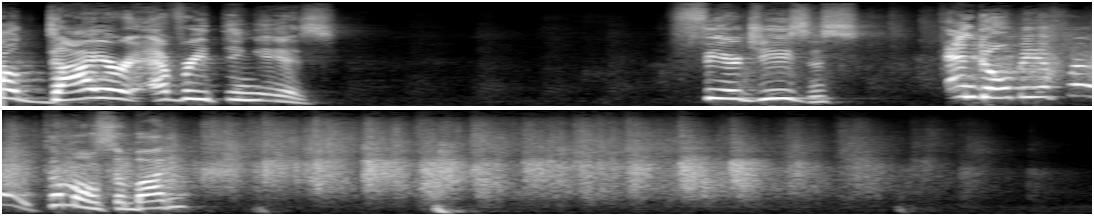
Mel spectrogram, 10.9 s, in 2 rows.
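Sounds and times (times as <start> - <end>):
speech: 0.0 - 1.7, 3.4 - 6.7
audience clapping: 4.3 - 10.8.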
